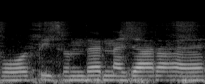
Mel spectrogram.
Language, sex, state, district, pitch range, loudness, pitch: Hindi, female, Jharkhand, Sahebganj, 195-200 Hz, -27 LUFS, 195 Hz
